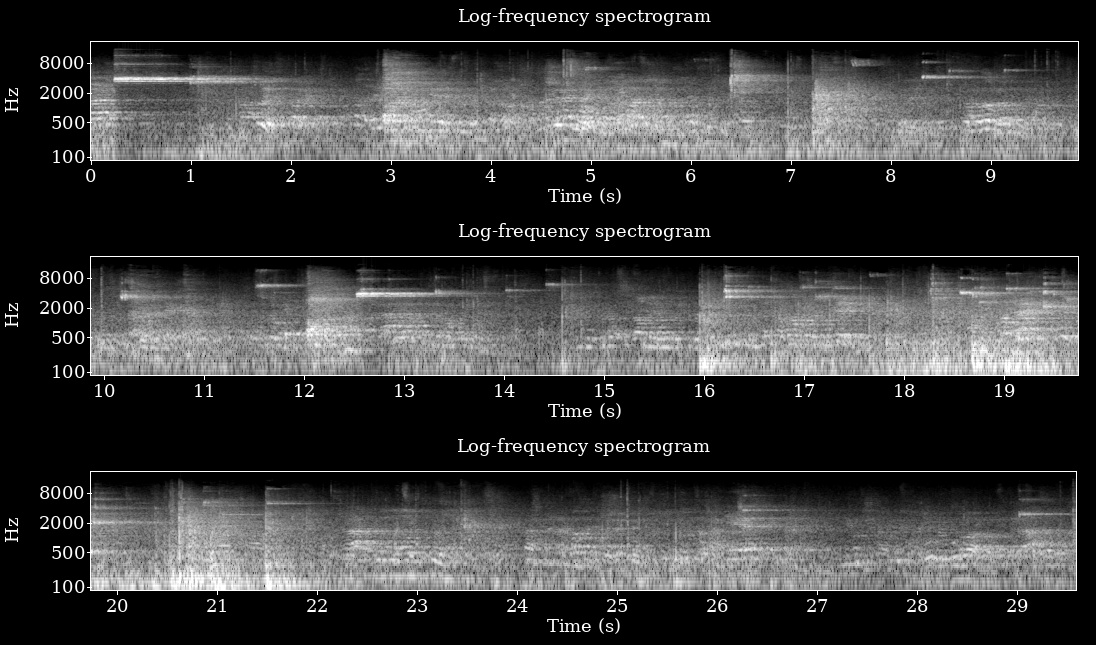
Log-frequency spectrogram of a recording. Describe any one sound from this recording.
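Sports shoes squeak on a wooden court.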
